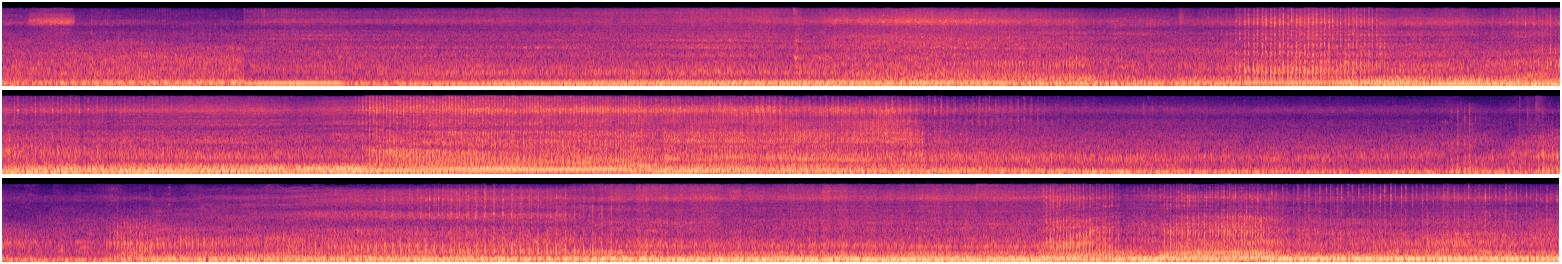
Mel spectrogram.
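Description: Passing cars' engines and exhausts making a loud, low, steady rumble that swells and fades twice as cars go by.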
